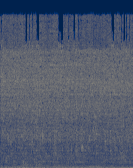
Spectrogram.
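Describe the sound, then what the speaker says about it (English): Hot tap water runs steadily over garlic cloves in a kitchen sink, a continuous close hiss and splash with no breaks. "you can take the garlic and run it under hot water"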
